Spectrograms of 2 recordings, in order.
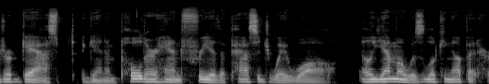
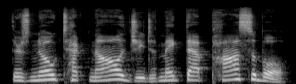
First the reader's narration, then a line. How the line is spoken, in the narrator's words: yelled, her voice rising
